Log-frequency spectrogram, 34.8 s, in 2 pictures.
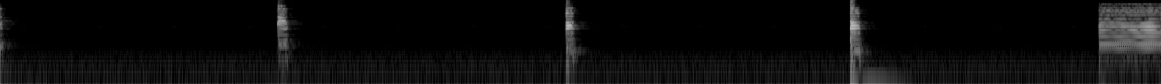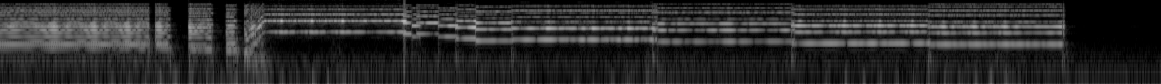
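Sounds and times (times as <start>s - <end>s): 
organ: 16.5s - 33.5s.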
